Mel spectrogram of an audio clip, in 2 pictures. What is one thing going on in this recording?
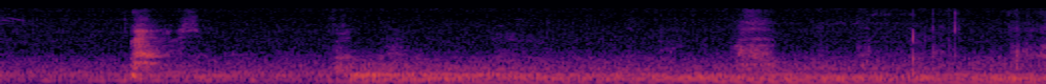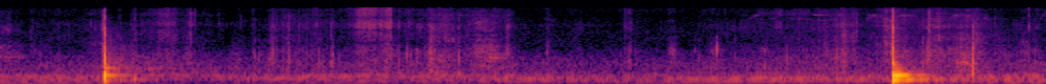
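A heavy log thuds onto the ground.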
